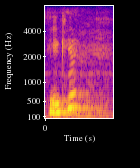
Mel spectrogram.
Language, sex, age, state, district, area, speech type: Hindi, female, 45-60, Madhya Pradesh, Jabalpur, urban, spontaneous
